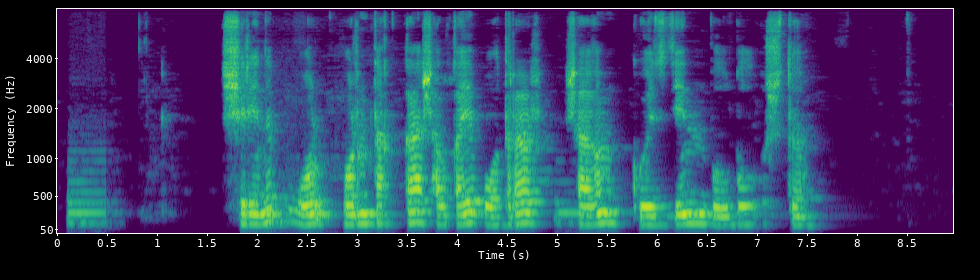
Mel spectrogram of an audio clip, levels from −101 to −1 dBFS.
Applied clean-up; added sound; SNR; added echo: classical method WPE with log-MMSE.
